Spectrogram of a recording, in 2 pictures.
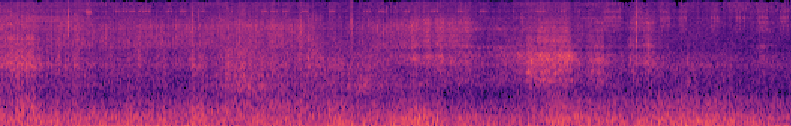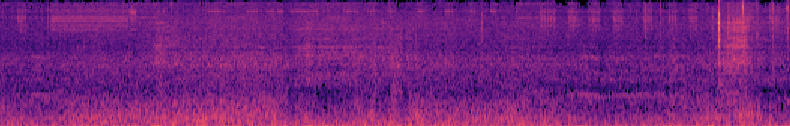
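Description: Wind rushing and buffeting over a camera microphone in paraglider flight: a loud, steady, fluttering roar heaviest in the low end.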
